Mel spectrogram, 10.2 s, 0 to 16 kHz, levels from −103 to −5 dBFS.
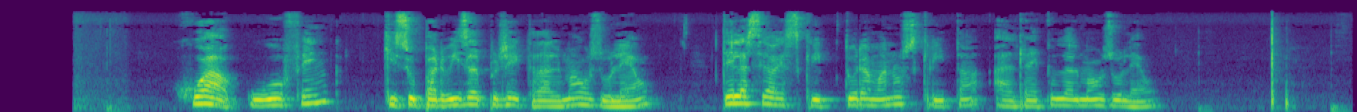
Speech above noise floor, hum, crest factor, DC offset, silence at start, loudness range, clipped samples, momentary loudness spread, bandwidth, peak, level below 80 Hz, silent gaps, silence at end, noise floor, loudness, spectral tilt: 40 dB; none; 22 dB; under 0.1%; 0.55 s; 6 LU; under 0.1%; 12 LU; 11.5 kHz; -2 dBFS; -60 dBFS; none; 0.15 s; -62 dBFS; -22 LUFS; -4.5 dB/octave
